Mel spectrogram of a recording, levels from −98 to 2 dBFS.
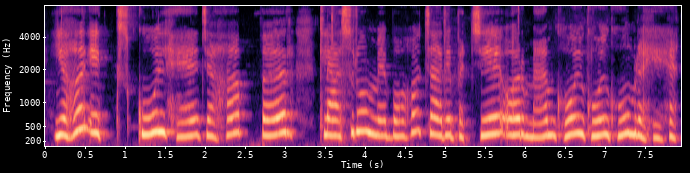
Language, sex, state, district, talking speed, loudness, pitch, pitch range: Hindi, female, Karnataka, Bangalore, 135 wpm, -14 LUFS, 330 Hz, 310-360 Hz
